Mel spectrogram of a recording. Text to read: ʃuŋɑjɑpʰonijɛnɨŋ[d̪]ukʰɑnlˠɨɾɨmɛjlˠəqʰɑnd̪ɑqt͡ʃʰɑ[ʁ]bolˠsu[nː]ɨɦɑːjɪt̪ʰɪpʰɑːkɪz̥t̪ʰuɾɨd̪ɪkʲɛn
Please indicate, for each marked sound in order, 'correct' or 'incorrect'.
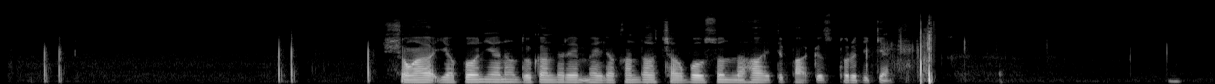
correct, correct, correct

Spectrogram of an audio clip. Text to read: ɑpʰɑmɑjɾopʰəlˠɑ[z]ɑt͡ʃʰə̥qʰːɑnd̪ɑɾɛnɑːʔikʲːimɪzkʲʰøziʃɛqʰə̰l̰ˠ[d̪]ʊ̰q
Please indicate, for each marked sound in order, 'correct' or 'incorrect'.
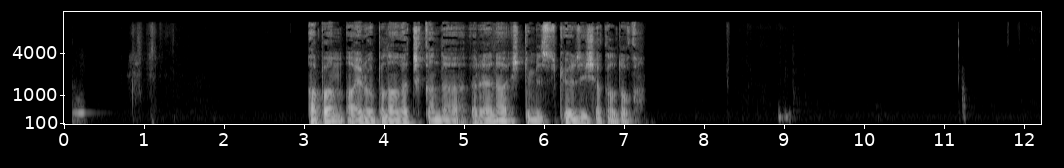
incorrect, correct

